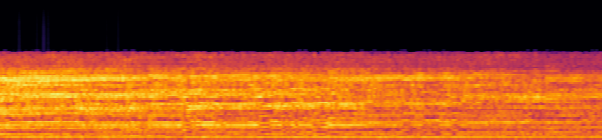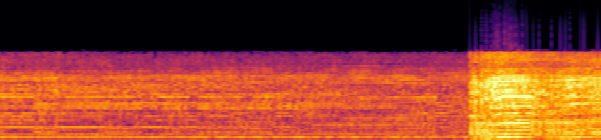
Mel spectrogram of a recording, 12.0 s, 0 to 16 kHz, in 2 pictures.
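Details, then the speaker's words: Craftsman/MTD 2014 25cc two-stroke curved-shaft trimmer running outside after a new Walbro carburetor 753-06190 and mounting gasket were fitted, original fuel lines kept; steady, even buzz without stumbling or surging, brief other noise at end; runs solid. "I didn't have to replace the lines on it may have to in the future but it runs solid now"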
